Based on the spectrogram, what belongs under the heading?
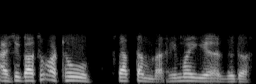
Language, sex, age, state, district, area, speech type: Kashmiri, male, 30-45, Jammu and Kashmir, Srinagar, urban, conversation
